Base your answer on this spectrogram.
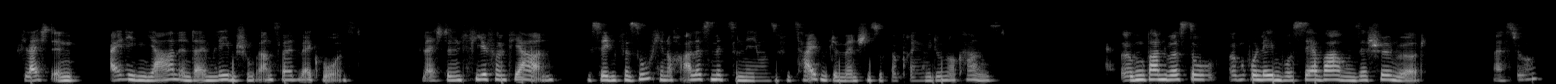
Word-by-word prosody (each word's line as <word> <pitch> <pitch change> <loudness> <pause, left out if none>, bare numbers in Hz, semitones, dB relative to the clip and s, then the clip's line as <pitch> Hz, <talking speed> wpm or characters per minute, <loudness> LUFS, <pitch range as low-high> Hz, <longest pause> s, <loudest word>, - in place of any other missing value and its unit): vielleicht 190 0 -1
in 180 +1 +1 0.3
einigen 205 -4 +2
Jahren 230 +5 +1
in 185 -3 +1
deinem 185 - +1
Leben 205 0 +2
schon 190 +1 -6
ganz 215 0 -5
weit 205 0 -2
weg 210 - -5
wohnst. 195 -4 -7 0.6
Vielleicht 185 +2 -7
in 200 +1 +1
4, 225 +3 +2
5 220 -1 -2
Jahren. 210 0 0 0.2
Deswegen 195 0 +1
versuch 215 +7 0
hier 210 -5 -2
noch 195 - -5
alles 225 +1 0
mitzunehmen 180 -6 0
und 170 - -16
so - - -11
viel 185 0 -12
Zeit 220 +3 -1
mit 195 - -2
den 175 - -1
Menschen 170 +3 -3
zu 170 - -8
verbringen, 170 -1 -16
wie 175 - -3
du 185 +2 -4
nur 195 0 -4
kannst. 190 -3 -6 1.2
Irgendwann 215 +4 +6
wirst 220 +1 +2
du 220 -1 -1
irgendwo 215 +1 -1
leben, 210 -1 +6
wo 185 - -2
es 185 +1 -7
sehr 215 -1 +3
warm 215 -3 +4
und 180 - +2
sehr 195 +2 -1
schön 205 -1 +2
wird. - - -4 0.6
Weißt 180 +2 -12
du? 240 +4 -11
200 Hz, 195 wpm, -28 LUFS, 185-215 Hz, 1.2 s, Irgendwann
